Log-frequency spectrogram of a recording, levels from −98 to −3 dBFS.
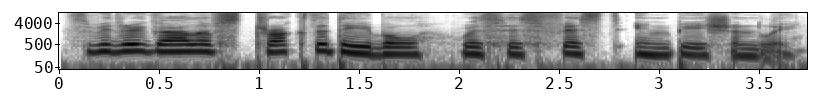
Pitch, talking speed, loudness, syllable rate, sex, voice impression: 205 Hz, 130 wpm, -17 LUFS, 4.4 syllables/s, female, feminine, adult-like, tensed, slightly powerful, slightly dark, soft, clear, intellectual, slightly friendly, elegant, lively, slightly strict, slightly sharp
